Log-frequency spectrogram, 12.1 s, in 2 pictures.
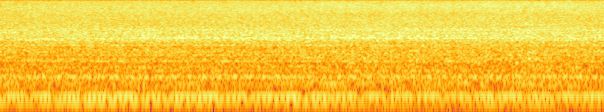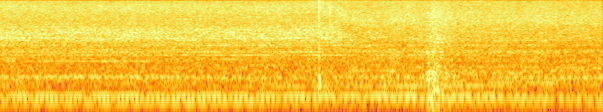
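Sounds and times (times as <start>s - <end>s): engine idling with low drone: 0.0s - 12.0s
short thump: 10.2s - 10.7s.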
